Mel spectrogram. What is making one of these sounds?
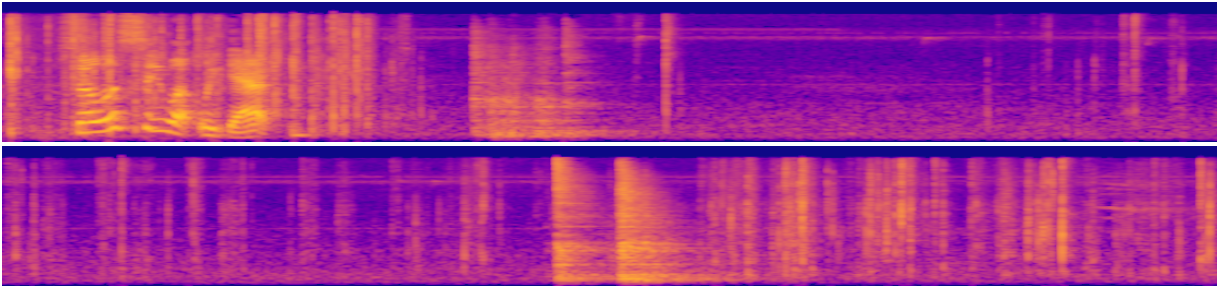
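A plastic wrapper crinkles in someone's hands.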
